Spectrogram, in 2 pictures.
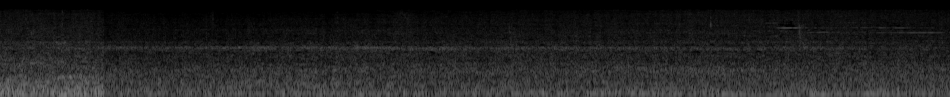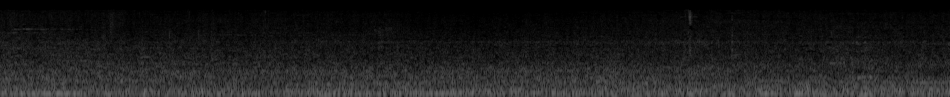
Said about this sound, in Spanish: vete ahora para la isleta esa que hay en el centro de la parada de, los tranvías donde confluyen todos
